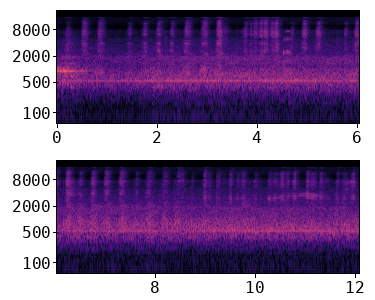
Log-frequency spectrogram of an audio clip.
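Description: Pencil sketching on paper: quick scratchy strokes, several a second, over a steady background hum with a constant whine.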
